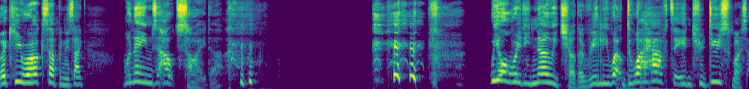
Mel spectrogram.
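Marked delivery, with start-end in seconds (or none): 1.5-9.4 exaggerated mock British accent, higher pitch. Imitating a game character as he introduces himself: imitating a painfully British voice. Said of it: "he is so painfully British".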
